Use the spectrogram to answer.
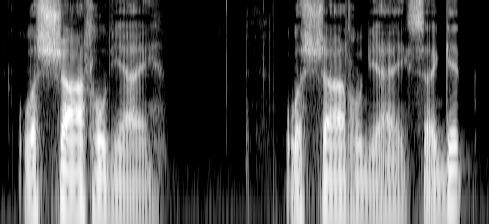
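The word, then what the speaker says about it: Le Chatelier: now let me teach you it's not much Atelier that's a dodgy way of saying it the proper way of pronouncing this French name is les shuttle yay the shuttle yay the shuttle yay so get get practicing on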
